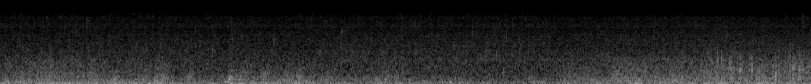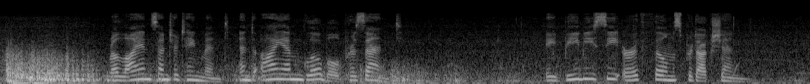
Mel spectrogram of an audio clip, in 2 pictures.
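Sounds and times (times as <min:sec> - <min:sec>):
heavy rain falling on leaves and water: 0:00.0 - 0:16.1
speech: 0:09.2 - 0:12.3, 0:13.6 - 0:15.7.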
